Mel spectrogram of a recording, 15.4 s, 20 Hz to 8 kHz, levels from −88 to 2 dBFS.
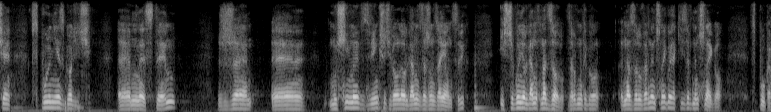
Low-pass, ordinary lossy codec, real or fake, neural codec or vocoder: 7.2 kHz; Opus, 24 kbps; real; none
